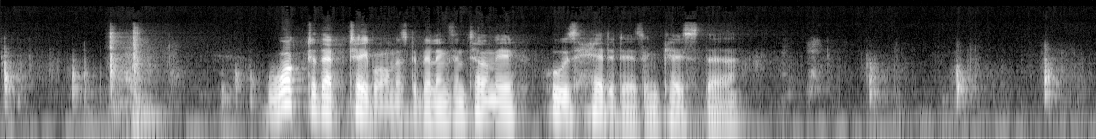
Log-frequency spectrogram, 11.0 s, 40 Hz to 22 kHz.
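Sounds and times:
door swinging shut with solid thuds: 0:01.1 - 0:01.7
speech: 0:02.7 - 0:07.5.

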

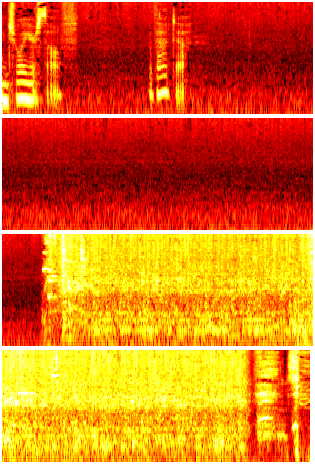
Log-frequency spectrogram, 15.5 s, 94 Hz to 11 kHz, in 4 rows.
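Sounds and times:
speech: 0:00.0 - 0:01.0, 0:01.8 - 0:02.4, 0:15.2 - 0:15.5
water splashing and sloshing: 0:08.4 - 0:14.8.

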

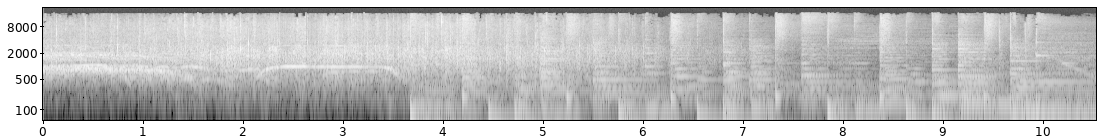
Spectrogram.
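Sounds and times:
audience whooping: 0:00.0 - 0:03.8
live audience applause: 0:00.0 - 0:06.8
upbeat music with a steady beat: 0:03.7 - 0:10.5.

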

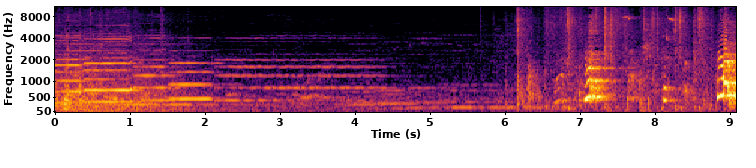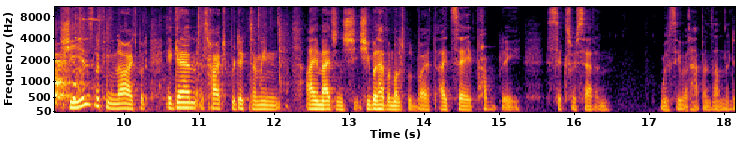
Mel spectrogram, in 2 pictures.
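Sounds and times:
Weimaraner dogs whining and whimpering: 0:06.6 - 0:09.6
speech: 0:09.2 - 0:16.6, 0:17.2 - 0:18.1.

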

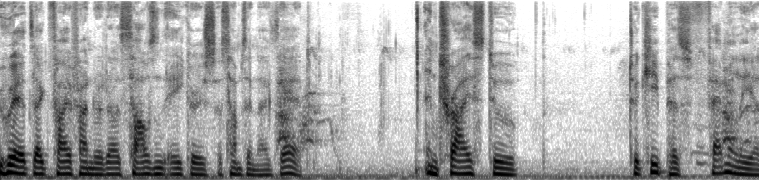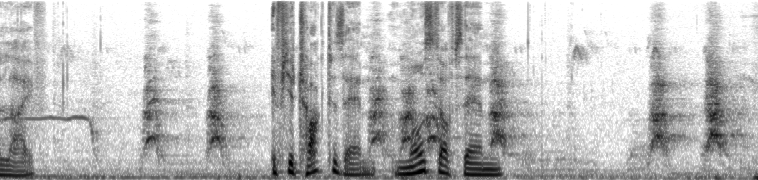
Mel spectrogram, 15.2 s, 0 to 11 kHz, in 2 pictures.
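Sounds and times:
speech: 0:00.0 - 0:03.2, 0:04.2 - 0:05.2, 0:06.3 - 0:08.1, 0:10.3 - 0:12.8
person talking quietly: 0:01.4 - 0:03.2, 0:06.3 - 0:08.0, 0:10.3 - 0:12.7
Chihuahuas barking in high yips: 0:02.7 - 0:03.5, 0:06.9 - 0:10.2, 0:11.2 - 0:13.2, 0:13.9 - 0:15.1.

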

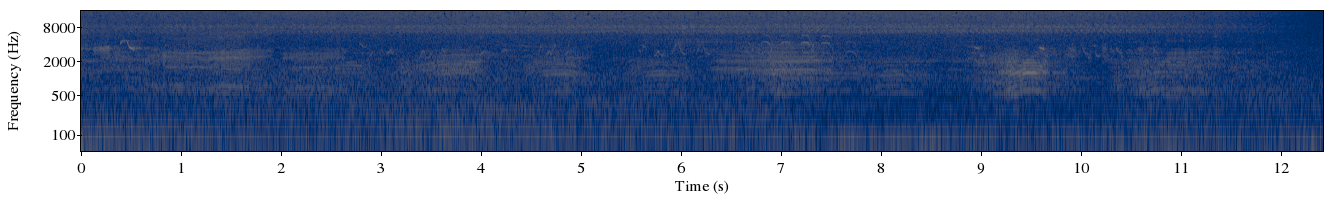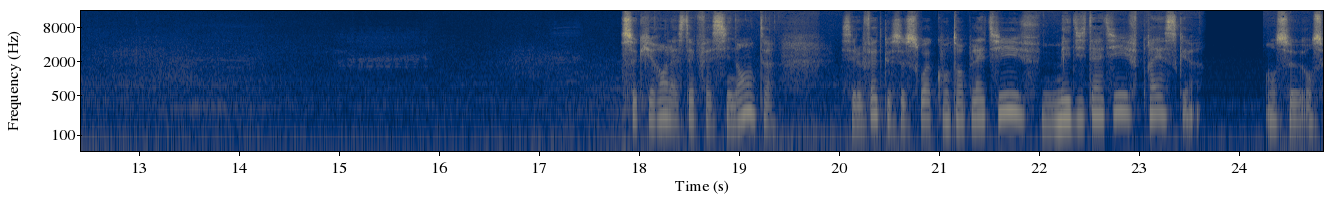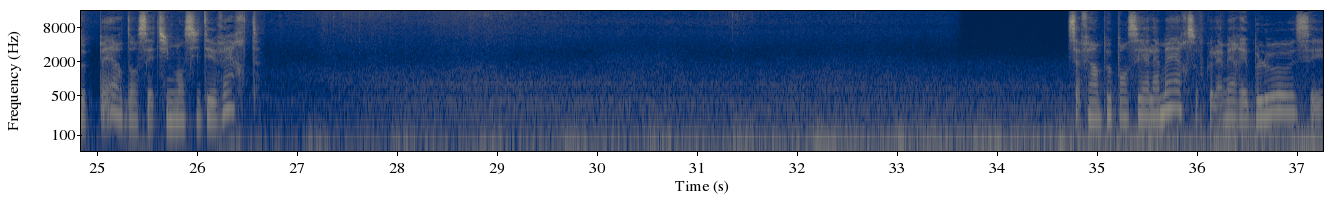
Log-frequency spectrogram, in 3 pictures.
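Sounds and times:
flock of sheep and goats bleating in the steppe: 0:00.0 - 0:12.0, 0:15.0 - 0:15.9
outdoor rumble: 0:00.0 - 0:37.2
speech: 0:17.9 - 0:23.7, 0:24.3 - 0:26.6, 0:34.9 - 0:37.2.

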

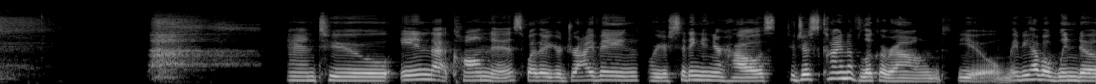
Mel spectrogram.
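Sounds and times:
deep breath: 0:00.0 - 0:00.6, 0:01.5 - 0:02.6
speech: 0:03.1 - 0:10.9.

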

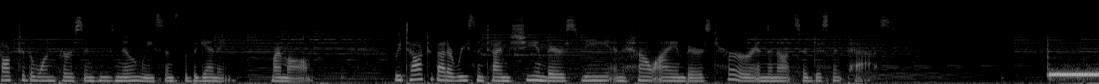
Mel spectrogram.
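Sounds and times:
speech: 0:00.0 - 0:09.0
telephone ringback tone on an outgoing call: 0:10.5 - 0:10.9.

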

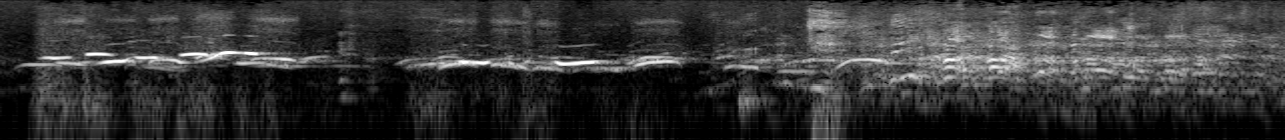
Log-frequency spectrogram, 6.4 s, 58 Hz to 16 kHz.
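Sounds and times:
person trying to whistle: 0:00.0 - 0:04.7
chatter: 0:00.0 - 0:06.4
laughter: 0:01.6 - 0:02.0, 0:03.6 - 0:06.4.

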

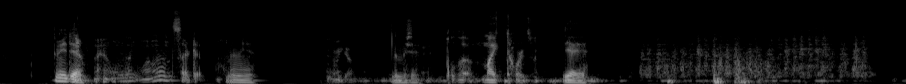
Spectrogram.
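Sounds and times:
speech: 0:00.5 - 0:02.7, 0:03.3 - 0:06.8
pen scratching across a board crossing an item off a list: 0:06.4 - 0:08.8.

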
